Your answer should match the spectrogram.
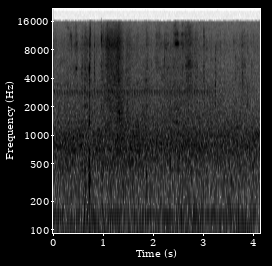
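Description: Faint handling sounds of a wooden yardstick held against an old painted wooden window frame: a couple of light clicks and a brief rustle, over quiet outdoor background.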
